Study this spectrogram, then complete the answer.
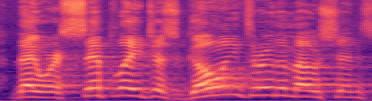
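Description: A Southern US accent with ordinary pitch variation, amid noticeable background noise and audible room echo. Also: man. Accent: Southern US (Georgia). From US South, Georgia. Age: 60s. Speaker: guest preacher. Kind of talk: sermon; testimony.

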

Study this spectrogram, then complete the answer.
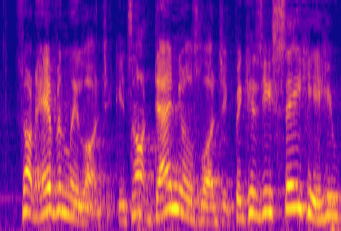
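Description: A man's pitch swings very widely, with audible echo from the room. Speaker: preacher. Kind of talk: sermon.

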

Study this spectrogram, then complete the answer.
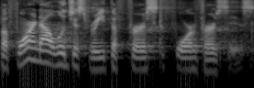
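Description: With lively intonation, a man speaks in a Korean accent. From South Korea, moved to Canada in middle school. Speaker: youth pastor. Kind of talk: sermon. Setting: church stage with congregation.

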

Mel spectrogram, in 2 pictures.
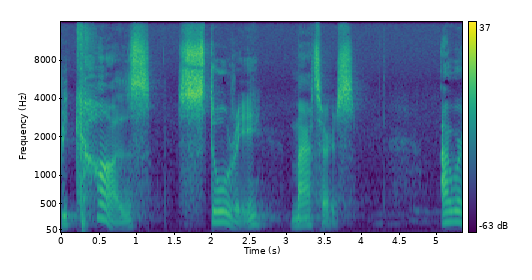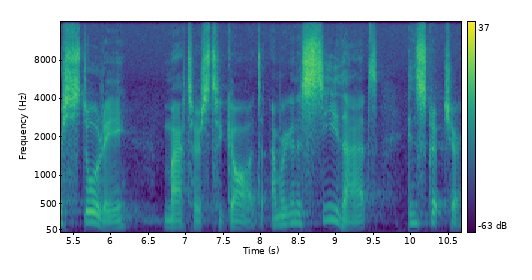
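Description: Speaking very slowly with long, frequent pauses, a man with a Scottish accent and a medium pitch makes very wide pitch swings on a very clean recording with a silent background. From Scotland. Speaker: guest preacher for a charity. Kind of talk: sermon. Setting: church.

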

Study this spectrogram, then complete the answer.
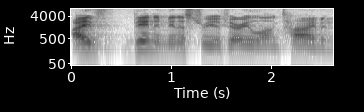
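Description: Fairly high in pitch, a man with an unremarkable speaking voice talks with ordinary pitch variation. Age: 30s. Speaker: pastor. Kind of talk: sermon.

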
